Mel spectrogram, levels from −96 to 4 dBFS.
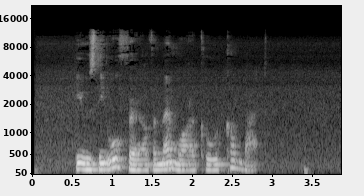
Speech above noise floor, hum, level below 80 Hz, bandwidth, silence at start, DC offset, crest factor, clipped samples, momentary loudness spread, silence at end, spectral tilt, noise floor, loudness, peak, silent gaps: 30 dB; none; -52 dBFS; 12.5 kHz; 0.55 s; under 0.1%; 16 dB; under 0.1%; 12 LU; 0.4 s; -8 dB/octave; -48 dBFS; -19 LUFS; -4 dBFS; none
